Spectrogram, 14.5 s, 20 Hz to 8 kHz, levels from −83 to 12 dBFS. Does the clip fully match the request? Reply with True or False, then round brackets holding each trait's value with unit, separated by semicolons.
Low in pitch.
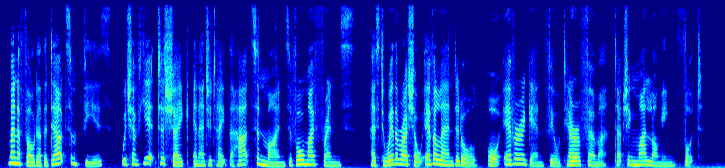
False (185 Hz)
